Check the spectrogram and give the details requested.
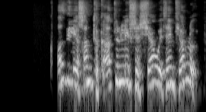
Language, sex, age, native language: Icelandic, male, 50-59, Icelandic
